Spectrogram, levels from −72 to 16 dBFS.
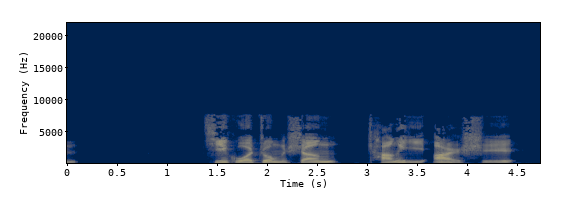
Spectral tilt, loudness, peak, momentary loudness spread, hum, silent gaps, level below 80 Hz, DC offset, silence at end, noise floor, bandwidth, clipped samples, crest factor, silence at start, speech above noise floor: -2.5 dB/octave; -21 LUFS; -2 dBFS; 10 LU; none; 0.66-0.73 s; -54 dBFS; under 0.1%; 0.3 s; -86 dBFS; 8 kHz; under 0.1%; 22 dB; 0 s; 65 dB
